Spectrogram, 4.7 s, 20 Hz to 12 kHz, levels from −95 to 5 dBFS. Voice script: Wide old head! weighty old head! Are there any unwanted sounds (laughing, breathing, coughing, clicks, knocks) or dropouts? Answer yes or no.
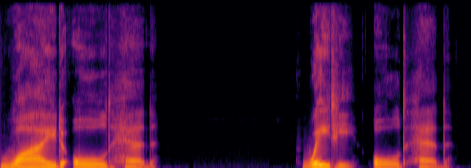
no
